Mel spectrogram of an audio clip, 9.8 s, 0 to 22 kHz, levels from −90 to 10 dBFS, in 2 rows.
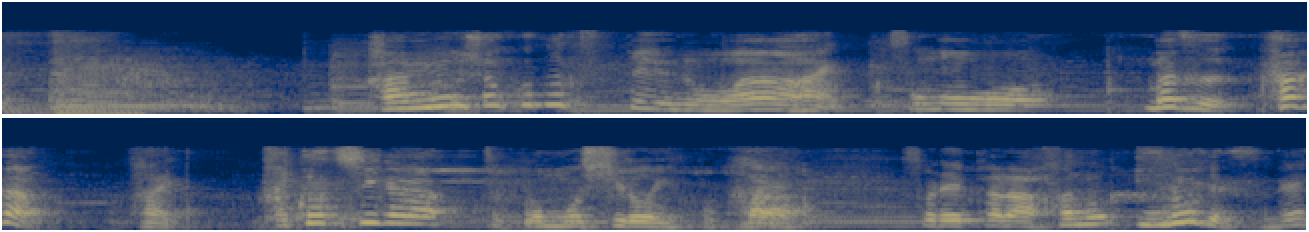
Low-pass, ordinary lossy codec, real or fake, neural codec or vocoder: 7.2 kHz; none; fake; codec, 44.1 kHz, 3.4 kbps, Pupu-Codec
